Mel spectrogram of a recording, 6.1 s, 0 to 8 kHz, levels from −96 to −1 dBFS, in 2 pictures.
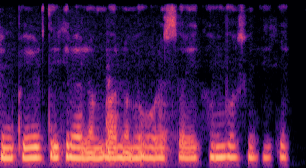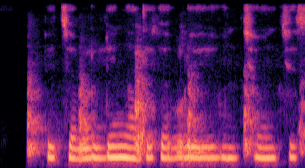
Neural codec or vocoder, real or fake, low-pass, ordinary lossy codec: vocoder, 22.05 kHz, 80 mel bands, WaveNeXt; fake; 7.2 kHz; none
